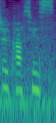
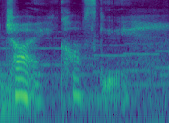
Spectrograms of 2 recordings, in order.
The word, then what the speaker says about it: Tchaikovsky: Tchaikovsky. How do you spell that? Chai, as in chai latte.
